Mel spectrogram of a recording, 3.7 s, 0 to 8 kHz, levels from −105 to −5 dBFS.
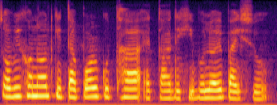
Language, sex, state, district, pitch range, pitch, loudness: Assamese, female, Assam, Kamrup Metropolitan, 210-250 Hz, 235 Hz, -14 LUFS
